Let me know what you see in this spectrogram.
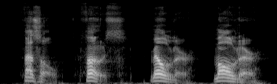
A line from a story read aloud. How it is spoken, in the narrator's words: barked a voice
